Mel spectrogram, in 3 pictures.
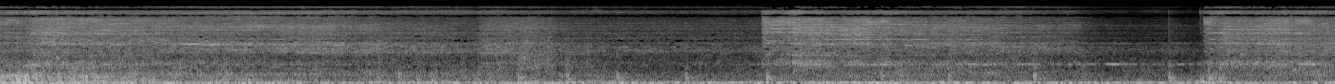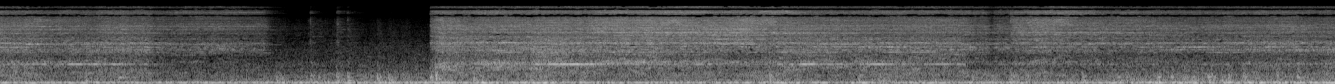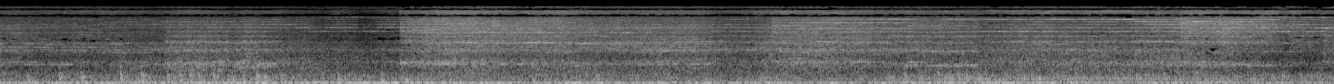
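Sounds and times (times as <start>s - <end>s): freight cars rumbling on rails: 0.0s - 40.0s
high-pitched wheel squeal: 18.4s - 40.0s.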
